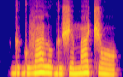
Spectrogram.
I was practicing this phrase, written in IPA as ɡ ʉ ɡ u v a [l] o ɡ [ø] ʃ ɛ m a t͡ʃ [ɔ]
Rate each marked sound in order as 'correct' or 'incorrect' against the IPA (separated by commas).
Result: correct, incorrect, correct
